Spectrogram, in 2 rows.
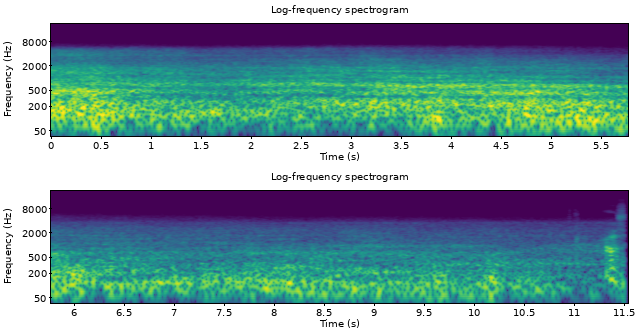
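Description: An Airbus A350 airliner on short final at San Francisco airport, a broad steady jet roar that holds loud and even, then eases slightly toward the end.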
